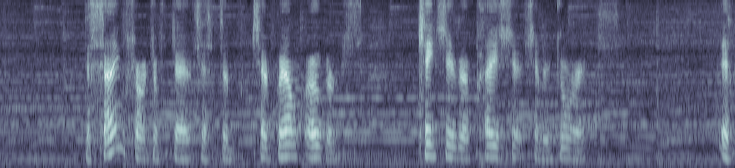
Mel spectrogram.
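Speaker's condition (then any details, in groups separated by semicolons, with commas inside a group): Cleft lip and palate, Goldenhar syndrome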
